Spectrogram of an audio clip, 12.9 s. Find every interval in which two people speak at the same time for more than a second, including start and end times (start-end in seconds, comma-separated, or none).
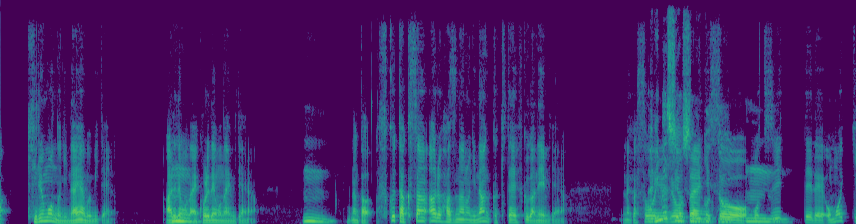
9.7-11.8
